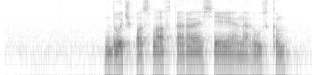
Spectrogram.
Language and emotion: Russian, neutral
